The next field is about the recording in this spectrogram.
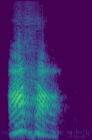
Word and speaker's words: عحع: قلت له في عند المصريه القديمه كلمه انا مش عارف لغايه دلوقتي متهيألي ما فيش عربي يقدر ينطقها بسلاسه، عين حا عين، دي عندهم كتير قوي عحع وكتير قوي.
